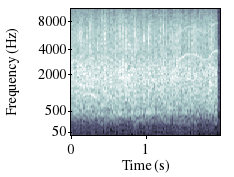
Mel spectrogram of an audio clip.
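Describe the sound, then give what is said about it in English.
Applause fills a church after a performance: dense, continuous clapping from many hands at an even, moderate level that stops abruptly at the end. “The Monsignor claps.”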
